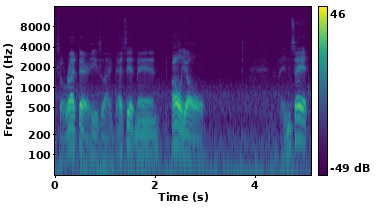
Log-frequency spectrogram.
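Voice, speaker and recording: Folksy man, animated but slow-paced. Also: lowish voice, narrow, tinny audio. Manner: folksy, colloquial, theatrical when reading. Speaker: vlog host reading a story aloud while driving. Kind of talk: casual story reading with reactions and asides. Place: inside a motorhome being driven.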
